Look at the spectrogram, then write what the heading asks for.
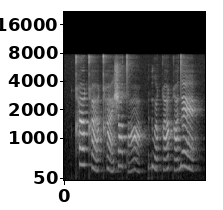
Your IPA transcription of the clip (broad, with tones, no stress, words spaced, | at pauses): qʰɜ˦qʰɜ˧˩˧ qʰæ˧˩˧ʃɑ˦tˤɑ˩˧˩ | ɗu˧˩˧ qɜ˩˥qʌ˩˥dæ˥˨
